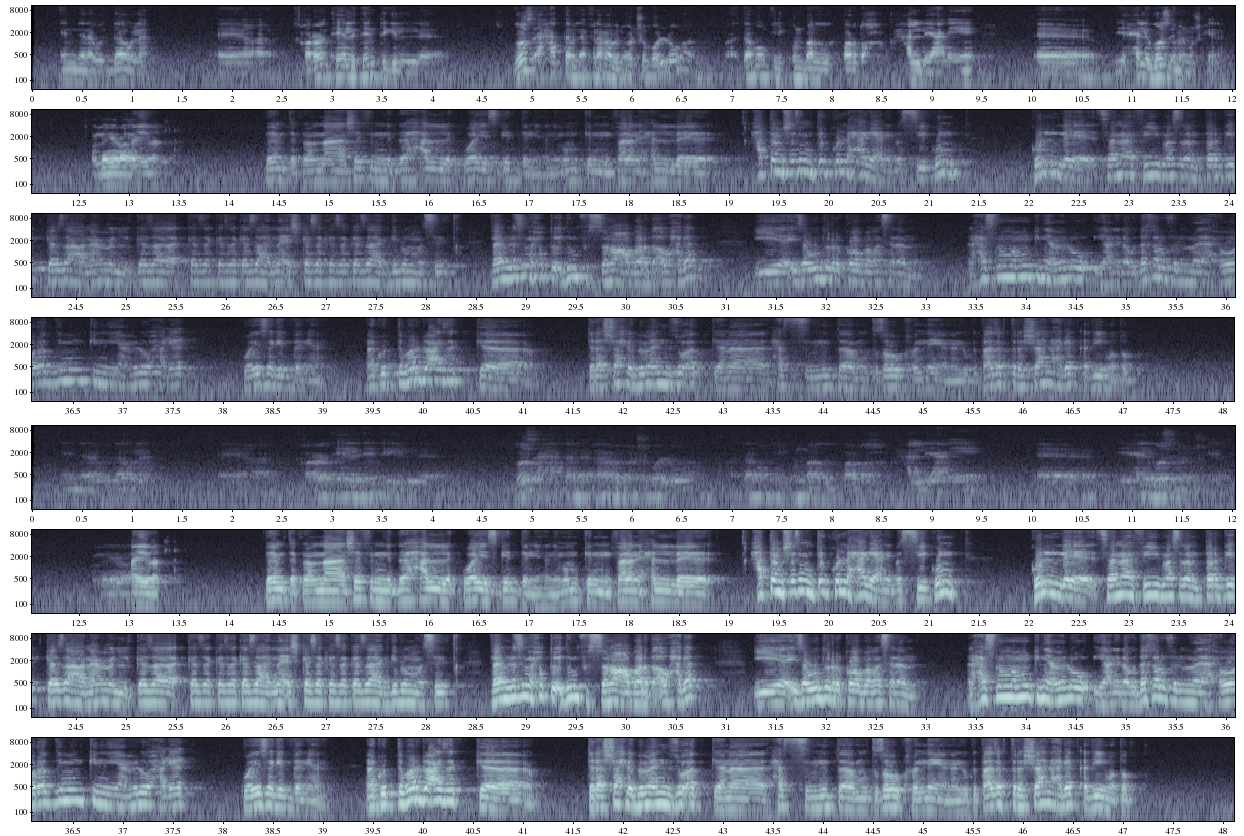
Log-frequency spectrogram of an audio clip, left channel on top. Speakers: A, on the left; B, on the right.
A: إن لو الدولة آه، قررت هي اللي تنتج الجزء حتى من الافلام ما بنقولش كله ده ممكن يكون بل- برضه حل يعني ايه آه، يحل جزء من المشكله ولا ايه رايك
B: أيوه فهمتك أنا شايف إن ده حل كويس جدا يعني ممكن فعلا يحل حتى مش لازم ينتج كل حاجة يعني بس يكون كل سنة في مثلا تارجت كذا هنعمل كذا كذا كذا كذا هنناقش كذا كذا كذا هنجيب الممثلين فاهم لازم يحطوا ايديهم في الصناعة برضه او حاجات ي- يزودوا الرقابة مثلا انا حاسس ان هم ممكن يعملوا يعني لو دخلوا في الحوارات دي ممكن يعملوا حاجات كويسة جدا يعني انا كنت برضه عايزك آه، ترشح لي بما ان ذوقك انا حاسس ان انت متذوق فنيا يعني كنت عايزك ترشح لي حاجات قديمة طب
